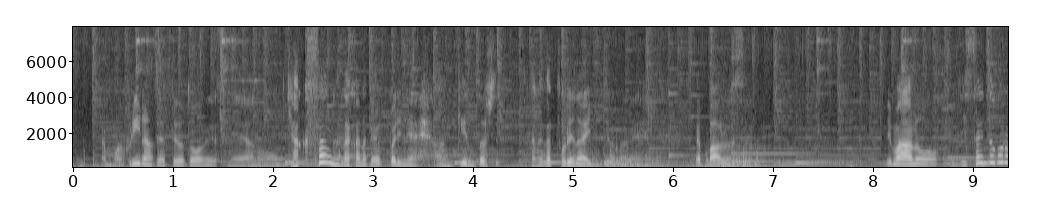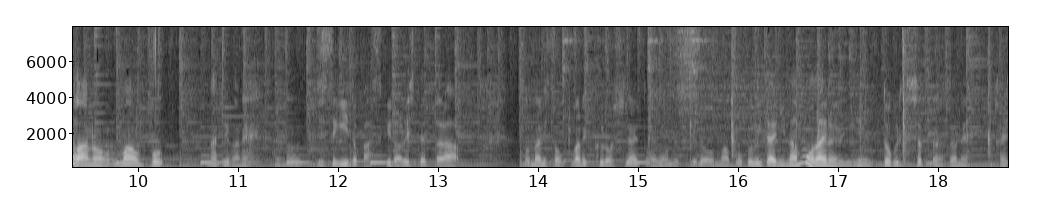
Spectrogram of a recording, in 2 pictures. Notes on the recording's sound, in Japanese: すみません冒頭に風の雑音が入ってます。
